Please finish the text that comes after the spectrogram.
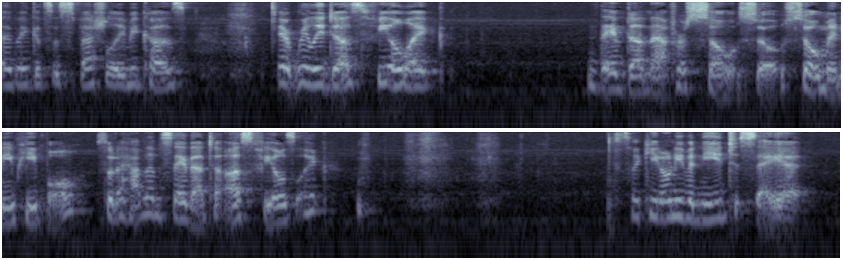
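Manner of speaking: sobbing, crying hard. Reacting to something a group said to them, crying hard. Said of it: "I don't know why I'm crying so hard about this".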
